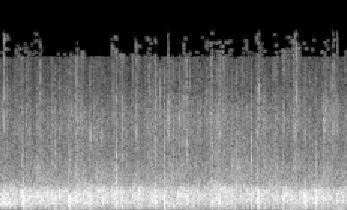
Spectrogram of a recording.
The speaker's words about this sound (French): Vous pouvez les applaudir, elles sont là.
